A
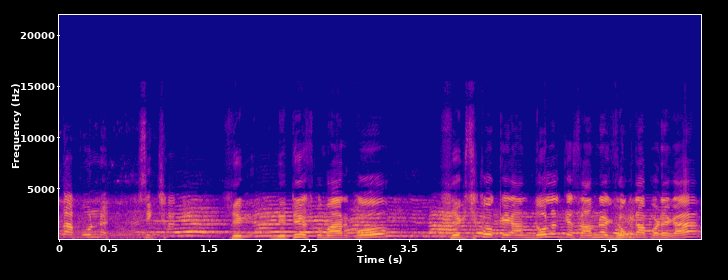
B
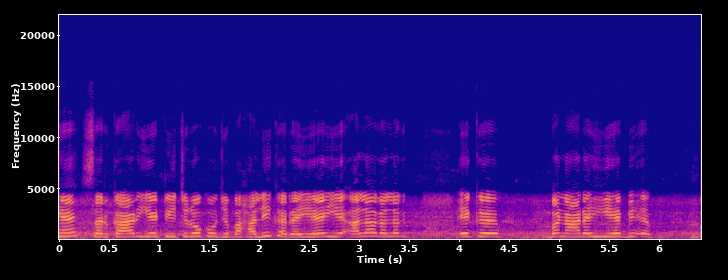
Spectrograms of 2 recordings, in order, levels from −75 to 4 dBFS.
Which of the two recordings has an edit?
A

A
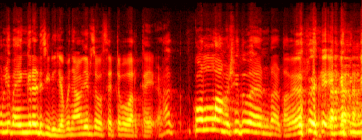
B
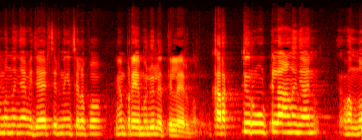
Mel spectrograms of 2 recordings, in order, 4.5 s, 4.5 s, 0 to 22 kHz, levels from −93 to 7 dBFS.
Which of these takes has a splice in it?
B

